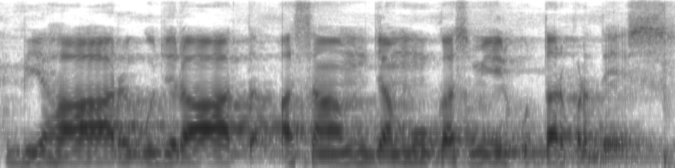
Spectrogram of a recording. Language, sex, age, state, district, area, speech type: Maithili, male, 18-30, Bihar, Saharsa, rural, spontaneous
